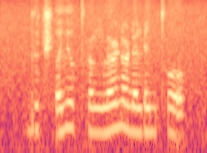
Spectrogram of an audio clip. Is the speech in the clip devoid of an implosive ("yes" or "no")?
yes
